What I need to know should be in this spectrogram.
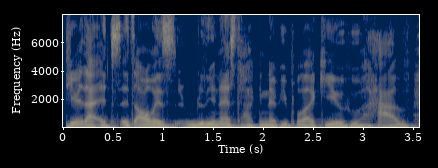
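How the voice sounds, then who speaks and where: A young man hosting a podcast interview, asking questions in a friendly, slightly halting way. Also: medium pitch, fairly even intonation, dark tone. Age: young adult. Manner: friendly, a bit halting, with fillers.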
